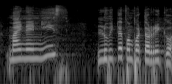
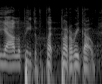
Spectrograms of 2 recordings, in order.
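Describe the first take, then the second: First: Put-on Lupita from Puerto Rico in a light Puerto Rican accent, Rico as REE-ko. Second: Said in the usual way. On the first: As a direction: introduce yourself as Lupita with a Spanish lilt. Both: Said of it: "that's my other character".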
